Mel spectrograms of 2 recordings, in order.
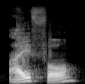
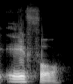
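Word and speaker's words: איפה: have the h but you don't pronounce the yod in this case so you don't see you don't say I4 you say A you say A4 so you you pretend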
